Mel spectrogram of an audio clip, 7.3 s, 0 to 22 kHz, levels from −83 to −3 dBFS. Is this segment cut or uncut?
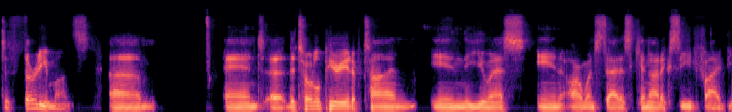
cut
